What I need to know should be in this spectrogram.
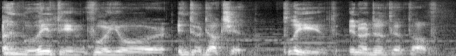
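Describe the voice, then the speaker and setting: A man uses a put-on character voice at a medium pitch and a moderate pace. Clear music plays in the background. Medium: actual play. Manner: pompous, regal.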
